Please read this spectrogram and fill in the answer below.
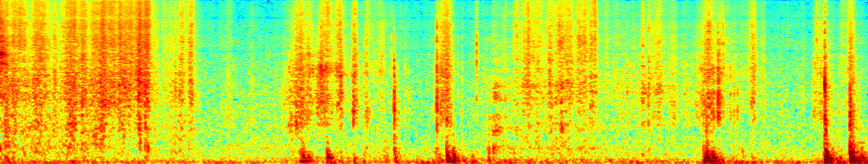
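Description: A crumpled paper towel rustling and crinkling as it is pressed and dabbed onto wet paint to blot out clouds: a longer rustle in the first couple of seconds, then a few soft dabs.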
